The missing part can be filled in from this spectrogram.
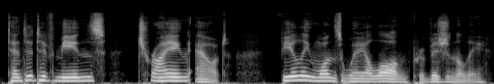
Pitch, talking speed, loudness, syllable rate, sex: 145 Hz, 110 wpm, -16 LUFS, 4.8 syllables/s, male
